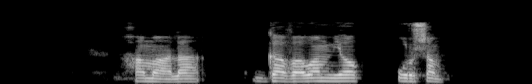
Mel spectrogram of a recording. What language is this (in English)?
Turkmen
